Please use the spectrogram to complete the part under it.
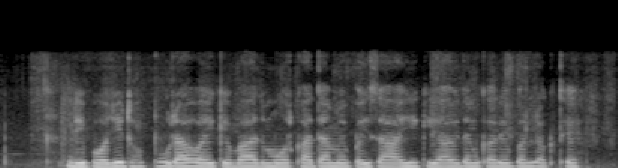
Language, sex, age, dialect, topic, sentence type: Chhattisgarhi, female, 41-45, Northern/Bhandar, banking, question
